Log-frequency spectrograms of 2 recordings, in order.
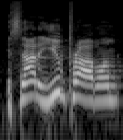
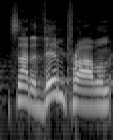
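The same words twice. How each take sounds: First: You hit and lifted in "It's not a you problem"; preacher contrasting you with them; stress on you. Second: Them hit in "It's not a them problem"; preacher contrasting them with you; stress on them. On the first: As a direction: lean on the word you. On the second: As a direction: lean on the word them. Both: Shown as a demonstration. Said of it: "It's a what problem?".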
